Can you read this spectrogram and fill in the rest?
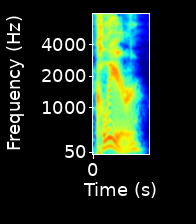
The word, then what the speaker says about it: Xlear: He's the Spry brand manager at Clear. That's spelled X-L-E-A-R.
